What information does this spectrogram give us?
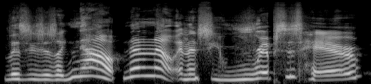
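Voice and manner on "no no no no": high, insistent string of refusals; mock protest. Lizzie disputing the dyed hair, mock protesting. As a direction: imitate a girl refusing to believe it.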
